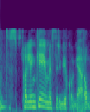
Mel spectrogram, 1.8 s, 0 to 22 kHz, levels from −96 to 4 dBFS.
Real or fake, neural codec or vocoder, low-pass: fake; codec, 24 kHz, 3 kbps, HILCodec; 7.2 kHz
